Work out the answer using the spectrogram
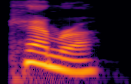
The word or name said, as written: camera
